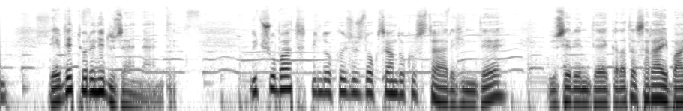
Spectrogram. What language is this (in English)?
Turkish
